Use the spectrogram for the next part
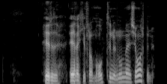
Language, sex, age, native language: Icelandic, male, 20-29, Icelandic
